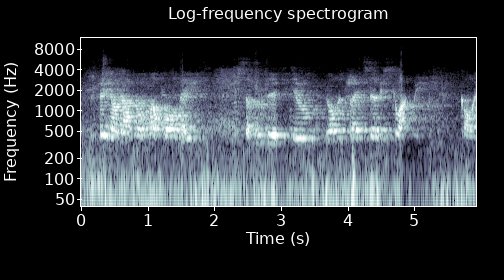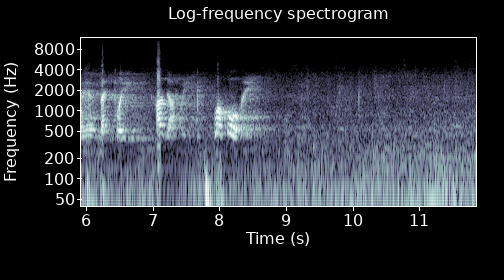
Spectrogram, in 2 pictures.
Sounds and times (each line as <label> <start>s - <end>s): Station announcement 0.0s - 9.0s
train 0.0s - 11.8s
